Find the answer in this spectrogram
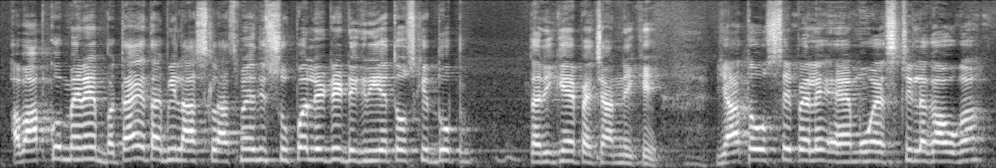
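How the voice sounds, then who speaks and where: A middle-aged man with an Indian accent teaching English grammar, explaining step by step and answering his own questions. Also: sits high. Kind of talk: classroom grammar lecture.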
